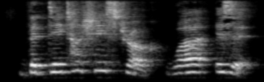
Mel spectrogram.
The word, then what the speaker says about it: détaché: The detaché stroke, what is it? It sounds like the word detached, and it is.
